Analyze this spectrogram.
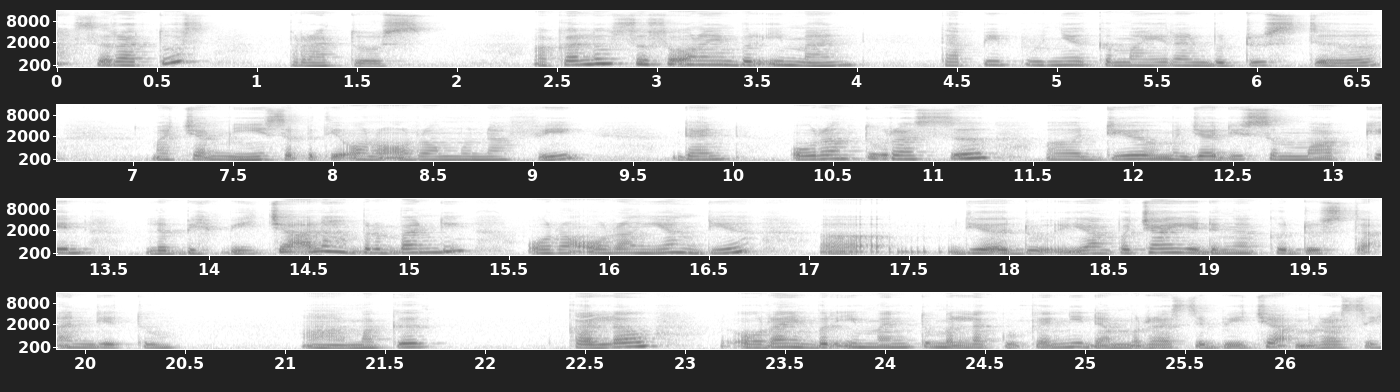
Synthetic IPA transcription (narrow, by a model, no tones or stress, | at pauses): hsəɾat̪ʊs | pəɾat̪ʊs | kalawsəsəoɾaŋjaŋbərimãn | t̪apipuɲə̃kəmaiɾanbərdust̪ə | mat͡ʃamnisəpərt̪iʔoɾa̰ŋʔoɾaŋmunafɪk̚ | dan | ʔoɾaŋt̪uɾasədiəməɲd͡ʒadisəmakɪn | ləbɪhbid͡ʒa̰ʔlahbərbandɪŋ | ʔoɾa̰ŋʔoɾaŋjaŋdiəə̰diədujaŋpərt͡ʃajədəŋãnkədust̪a̰ʔandiət̪u | amakə | kalawoɾaŋjaŋbərimant̪uməlakukanːidanmə̃ɾasəbid͡ʒa̰ʔməɾasə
